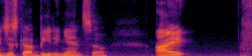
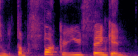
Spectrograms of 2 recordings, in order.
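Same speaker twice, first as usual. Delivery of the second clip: higher, sharp demand; drill instructor demand; 6 semitones higher than usual. Retold or imitated. Drill sergeant grilling the recruit about his food. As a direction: snap the question at the recruit. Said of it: "He goes".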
